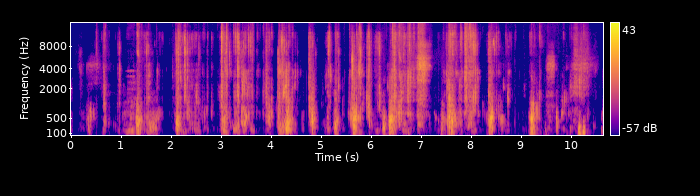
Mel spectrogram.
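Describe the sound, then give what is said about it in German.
Beer is drunk from bottles, with many short, wet gulping and gurgling bursts coming in an irregular rhythm and separated by brief pauses. “Komm, wir trinken einen Schluck Bier, weil das heißt ja auch Zauberer und Bier. Stößchen. Ja, cheers. Und das klingt schön aus Flaschen.”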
